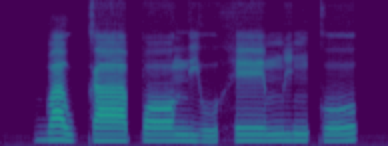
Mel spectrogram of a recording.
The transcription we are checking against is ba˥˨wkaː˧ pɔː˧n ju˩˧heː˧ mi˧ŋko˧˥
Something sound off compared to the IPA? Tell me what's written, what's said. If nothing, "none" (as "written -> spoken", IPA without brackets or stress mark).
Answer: none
